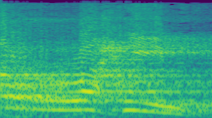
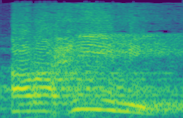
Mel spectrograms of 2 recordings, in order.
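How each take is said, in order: First: Long rolled double R in الرحيم; shadda on the ra. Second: Single short R in أرحيمي; missing shadda. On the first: Teacher corrects it, doubled R in الرحيم. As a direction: hit and hold the R of الرحيم, higher. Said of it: "هذه الشدة الرابعة". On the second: Teacher shows the wrong reading, undoubled R in أرحيمي. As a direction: say أرحيمي without doubling the R. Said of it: "لا". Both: Shown as a demonstration.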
